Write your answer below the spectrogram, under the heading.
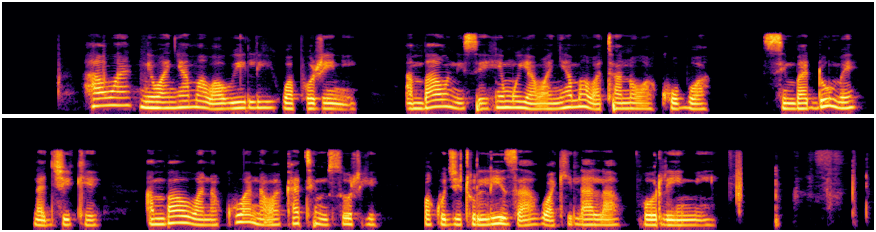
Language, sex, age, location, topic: Swahili, female, 25-35, Nairobi, government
